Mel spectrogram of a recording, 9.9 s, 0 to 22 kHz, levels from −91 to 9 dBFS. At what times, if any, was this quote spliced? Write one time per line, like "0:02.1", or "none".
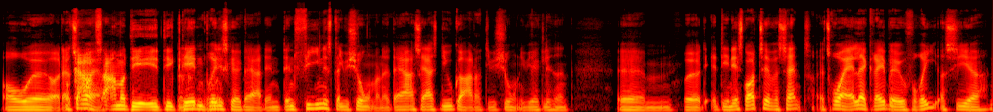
0:01.3
0:01.8
0:02.4
0:03.4
0:04.2
0:06.9
0:07.4
0:08.9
